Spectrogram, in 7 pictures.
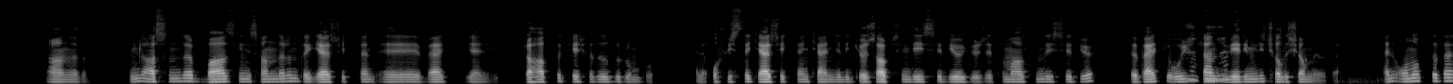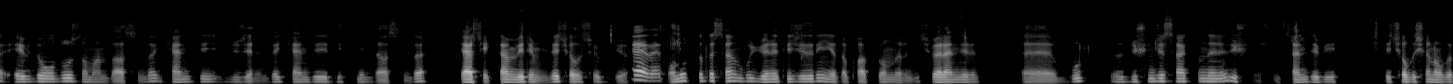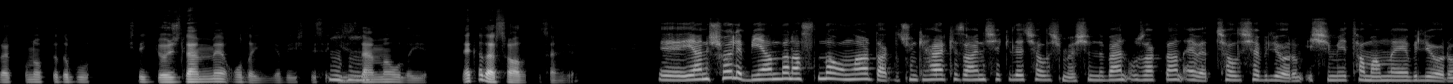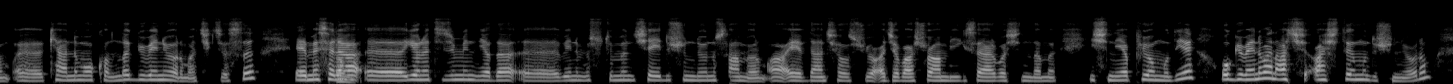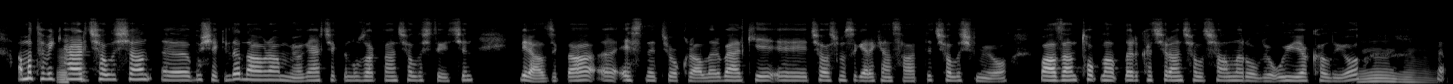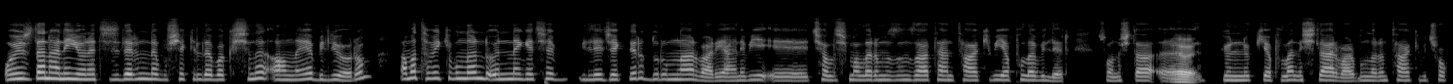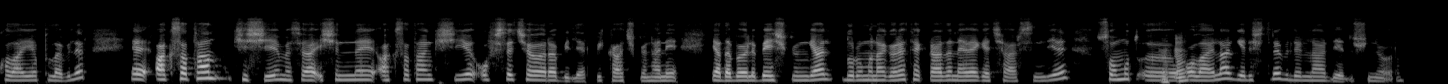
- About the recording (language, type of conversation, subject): Turkish, podcast, Uzaktan çalışma kültürü işleri nasıl değiştiriyor?
- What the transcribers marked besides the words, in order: other background noise; tapping; drawn out: "Hıı"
